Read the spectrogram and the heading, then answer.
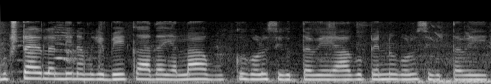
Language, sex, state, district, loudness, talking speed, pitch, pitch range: Kannada, female, Karnataka, Raichur, -16 LUFS, 145 wpm, 230 Hz, 220-240 Hz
